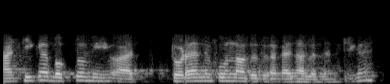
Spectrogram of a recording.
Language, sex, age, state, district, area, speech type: Marathi, male, 18-30, Maharashtra, Ratnagiri, rural, conversation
